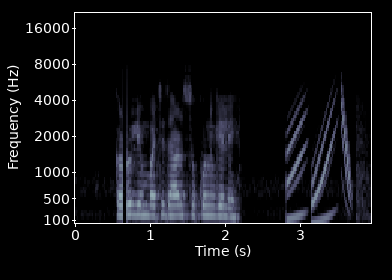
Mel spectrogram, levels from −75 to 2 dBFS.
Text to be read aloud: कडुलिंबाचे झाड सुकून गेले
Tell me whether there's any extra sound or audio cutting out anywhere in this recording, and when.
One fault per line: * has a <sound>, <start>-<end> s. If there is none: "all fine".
* has a dropout, 0.6-0.7 s
* has a chirp, 2.8-3.7 s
